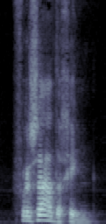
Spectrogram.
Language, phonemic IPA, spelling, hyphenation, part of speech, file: Dutch, /vərˈzaː.də.ɣɪŋ/, verzadiging, ver‧za‧di‧ging, noun, Nl-verzadiging.ogg
- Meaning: 1. saturation 2. satiety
